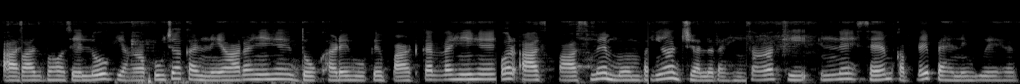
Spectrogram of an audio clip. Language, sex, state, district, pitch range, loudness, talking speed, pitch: Hindi, female, Uttar Pradesh, Jalaun, 195-235 Hz, -24 LUFS, 190 wpm, 205 Hz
